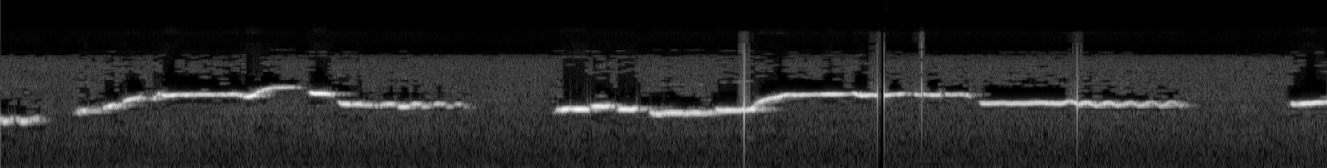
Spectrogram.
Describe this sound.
A man whistling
